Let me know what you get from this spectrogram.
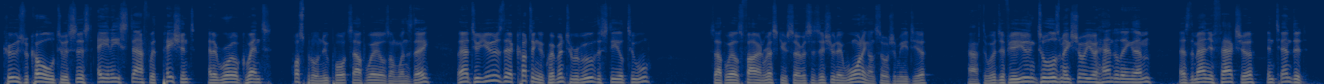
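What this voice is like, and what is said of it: Put-on British accent. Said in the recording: “Best British accent ever ... Yeah, that was perfect. Was that James Bond?”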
